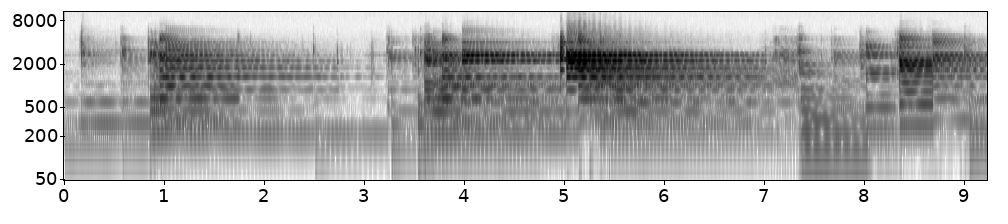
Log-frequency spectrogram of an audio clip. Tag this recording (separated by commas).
Plucked string instrument, Strum, Electric guitar, Musical instrument, Music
